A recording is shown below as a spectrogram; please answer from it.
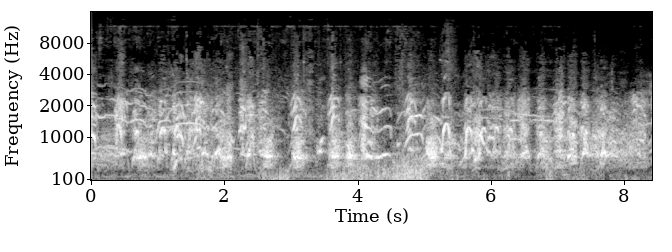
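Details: Two Alaskan Malamutes, a mother and her daughter, at sled dog training in Farran Park, Ontario, in December 2020; dense overlapping howls, yips and woo-woo calls from excited dogs, with people talking and clapping.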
